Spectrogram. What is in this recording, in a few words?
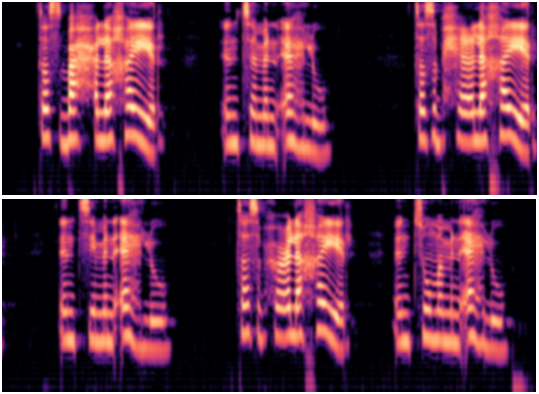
greeting good night, arabic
